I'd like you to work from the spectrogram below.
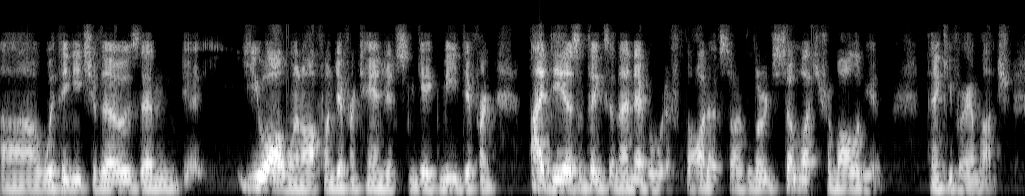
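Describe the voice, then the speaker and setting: A man's medium-pitched, somewhat breathy voice with monotone, flat intonation and a fairly quick pace. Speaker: graduate student. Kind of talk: class discussion video post. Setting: webcam recording. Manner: fast. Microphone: camera keeps cutting out.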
